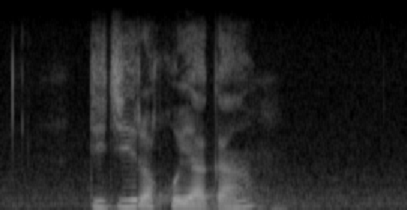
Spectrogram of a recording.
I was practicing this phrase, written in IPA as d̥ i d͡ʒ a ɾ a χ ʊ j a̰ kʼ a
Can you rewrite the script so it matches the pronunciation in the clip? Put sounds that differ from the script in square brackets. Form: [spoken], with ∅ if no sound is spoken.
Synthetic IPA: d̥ i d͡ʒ [i] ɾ a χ ʊ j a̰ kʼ a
